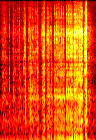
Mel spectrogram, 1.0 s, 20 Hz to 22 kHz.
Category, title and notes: Sound effects > Objects / House appliances
GAMEMisc-Blue Snowball Microphone Cards, Shuffle 05 Nicholas Judy TDC
cards, shuffle, foley, Blue-Snowball, Blue-brand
